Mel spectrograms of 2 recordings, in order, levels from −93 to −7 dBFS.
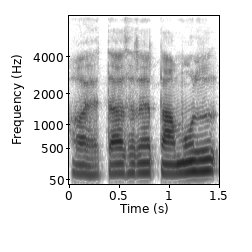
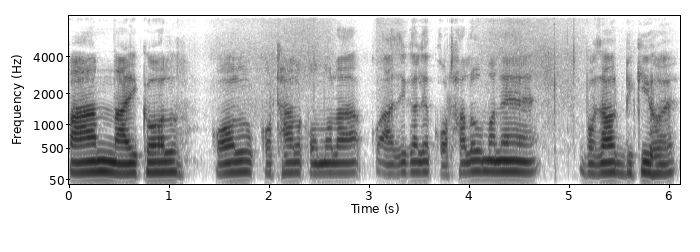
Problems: constant background noise, background conversations at intervals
